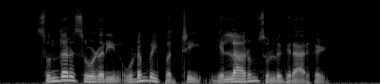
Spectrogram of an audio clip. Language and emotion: Tamil, neutral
